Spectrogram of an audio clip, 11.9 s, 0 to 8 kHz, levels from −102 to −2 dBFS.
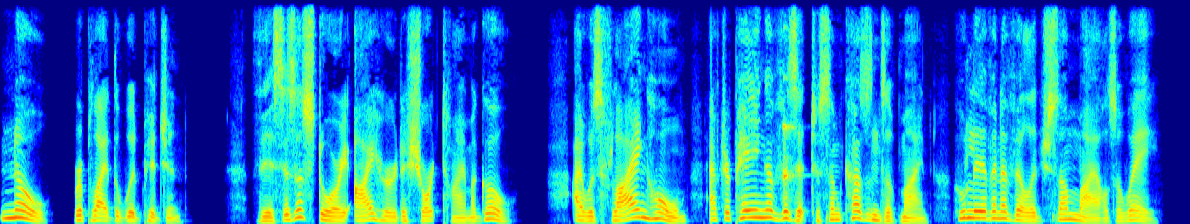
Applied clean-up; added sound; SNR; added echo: neural mask model DeepFilterNet 3.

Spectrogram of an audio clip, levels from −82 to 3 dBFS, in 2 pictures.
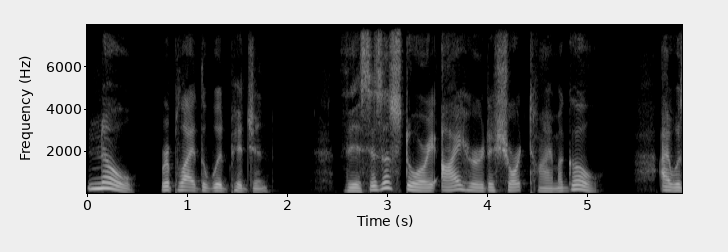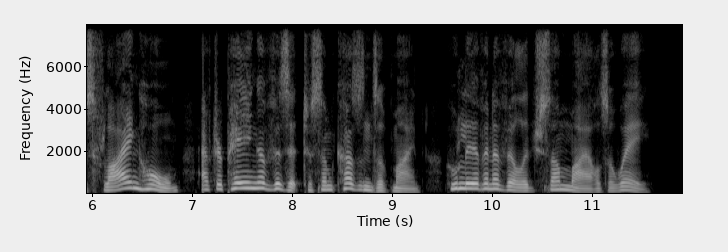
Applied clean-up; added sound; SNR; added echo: none; none; none; none.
